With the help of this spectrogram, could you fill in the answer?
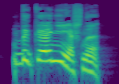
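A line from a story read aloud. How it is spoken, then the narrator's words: Caustic laughter. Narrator (Russian): Шныряла зашлась едким хохотом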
